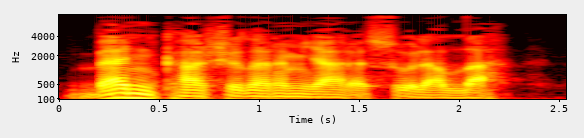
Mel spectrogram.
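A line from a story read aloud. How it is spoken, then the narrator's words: Plain. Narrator (Turkish): dedi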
